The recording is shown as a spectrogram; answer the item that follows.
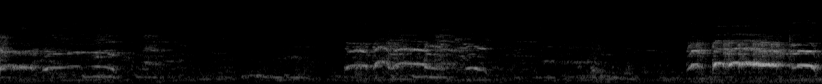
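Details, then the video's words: Two distant wild chicken crows, each a hoarse drawn-out phrase, come about three seconds apart over a quiet rustling background. The bird is recorded for luring chickens into a trap. "suab qaib qus qua zoo tiag2 li"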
